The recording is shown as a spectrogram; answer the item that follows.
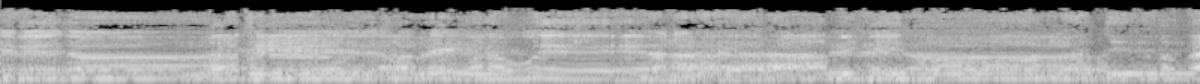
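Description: Men chanting an Arabic devotional poem: a voice sings long, winding melodic lines over a steady low held tone.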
